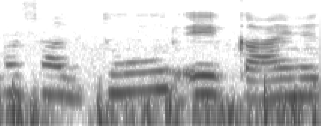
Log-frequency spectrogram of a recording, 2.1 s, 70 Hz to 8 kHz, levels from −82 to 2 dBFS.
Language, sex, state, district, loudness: Hindi, female, Bihar, Saharsa, -32 LUFS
